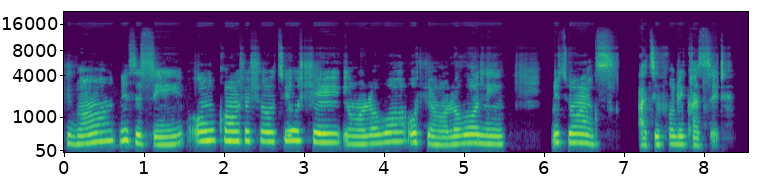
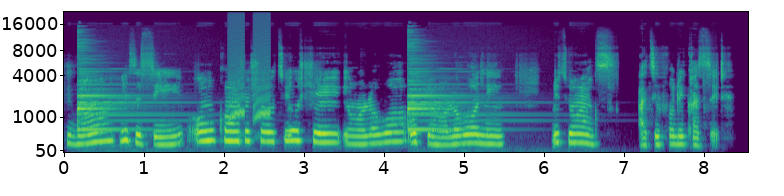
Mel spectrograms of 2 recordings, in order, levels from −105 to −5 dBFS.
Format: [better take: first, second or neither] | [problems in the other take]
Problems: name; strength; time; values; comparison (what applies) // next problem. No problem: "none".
first | background sound (Alarm + Gong); 9 dB below the speech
